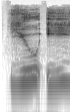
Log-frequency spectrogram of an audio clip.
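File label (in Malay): "u e", Malay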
